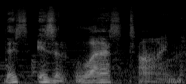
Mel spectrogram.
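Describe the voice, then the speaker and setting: Gravelly male sheriff, noir game, slow, very wide-swinging intonation, terse, menacing, weary. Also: sits low, big pitch swings, a bit bright, exaggerated voice. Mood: firm, threatening. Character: gruff, weary male sheriff, big bad wolf. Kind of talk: cinematic noir game acting. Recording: music behind the dialogue.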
